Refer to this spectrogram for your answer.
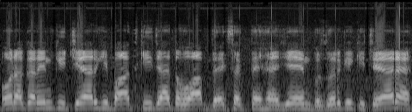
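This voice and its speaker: Over noticeable background noise, a man with a high-pitched voice talks with fairly even intonation. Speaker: field reporter. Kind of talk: TV news field report.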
